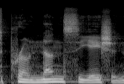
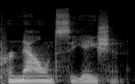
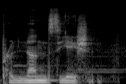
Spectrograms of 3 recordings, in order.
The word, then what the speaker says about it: pronunciation: Also, Remember, it's pronunciation, not pronunciation. The verb is to pronounce, yes, but the noun is pronunciation. Nun como monja, nun pronunciation.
